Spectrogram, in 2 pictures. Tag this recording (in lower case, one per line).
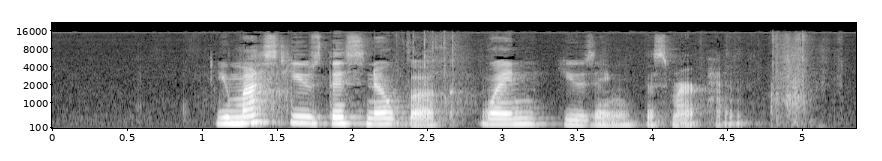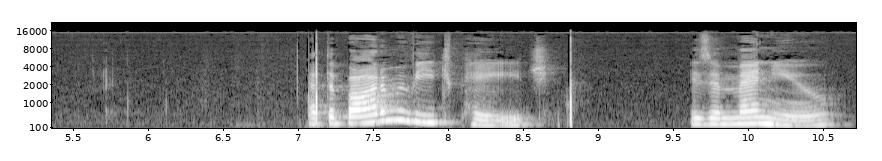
speech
